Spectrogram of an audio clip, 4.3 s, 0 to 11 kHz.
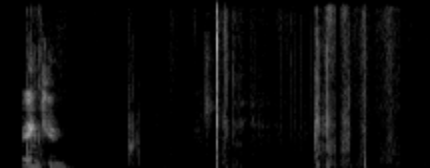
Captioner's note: pauses 10 seconds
